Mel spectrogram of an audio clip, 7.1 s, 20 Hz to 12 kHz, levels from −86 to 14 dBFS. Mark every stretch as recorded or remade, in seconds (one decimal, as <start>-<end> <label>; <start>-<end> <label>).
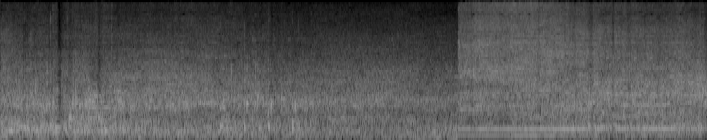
0.0-0.9 recorded; 0.9-2.2 remade; 2.2-4.1 recorded; 4.1-5.1 remade; 5.1-6.0 recorded; 6.0-7.1 remade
